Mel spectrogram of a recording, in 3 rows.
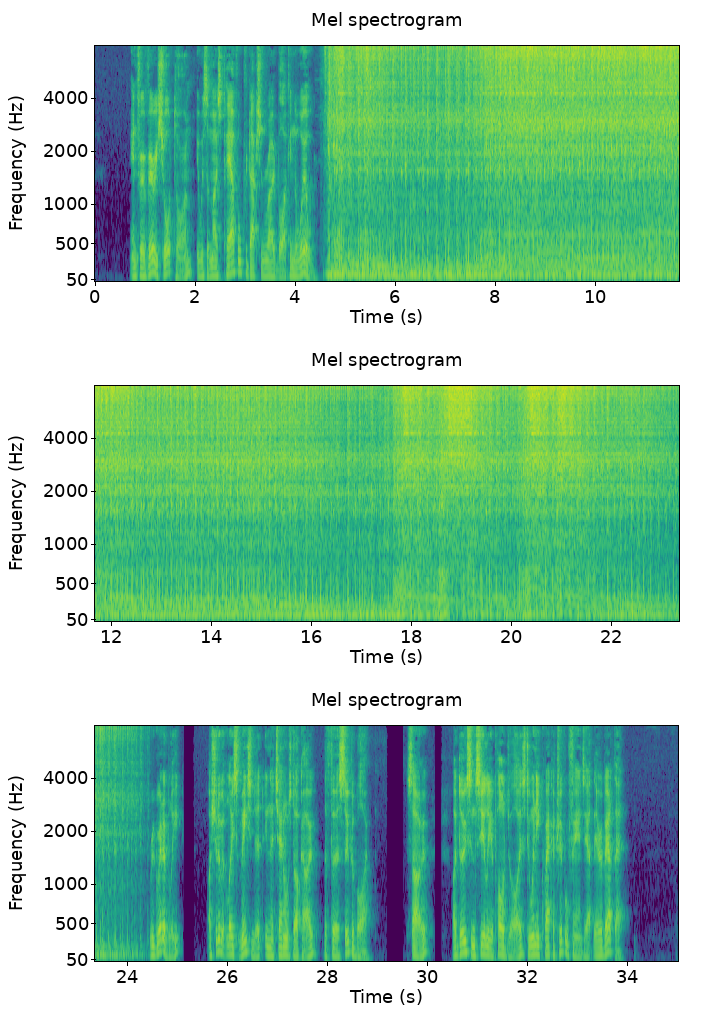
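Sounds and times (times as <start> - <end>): two-stroke motorcycle engine revving: 4.5 - 24.4.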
